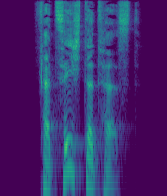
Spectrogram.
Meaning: inflection of verzichten: 1. second-person singular preterite 2. second-person singular subjunctive II
- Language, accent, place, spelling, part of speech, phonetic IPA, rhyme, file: German, Germany, Berlin, verzichtetest, verb, [fɛɐ̯ˈt͡sɪçtətəst], -ɪçtətəst, De-verzichtetest.ogg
